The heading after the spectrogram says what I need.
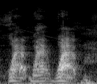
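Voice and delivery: quick, high, loud "whap" sound effects; imitated punch sounds. Bartender mimicking punches out of nowhere, punchy sound effects. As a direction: act out three smacks landing.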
